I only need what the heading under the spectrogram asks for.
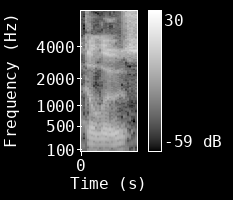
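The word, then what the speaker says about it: Deleuze: another book called anti-oedipus by uh daluz and gutiari i think is how it's pronounced it goes during elite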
